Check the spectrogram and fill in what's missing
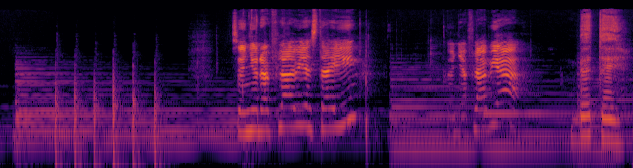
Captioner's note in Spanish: Toques en la puerta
